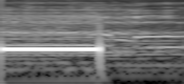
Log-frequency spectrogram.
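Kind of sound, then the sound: signal or alarm, telephone ringing tone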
